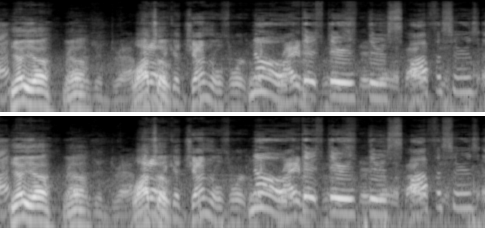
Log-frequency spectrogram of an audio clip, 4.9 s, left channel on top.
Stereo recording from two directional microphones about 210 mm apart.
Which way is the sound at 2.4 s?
10° right (ahead or behind).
